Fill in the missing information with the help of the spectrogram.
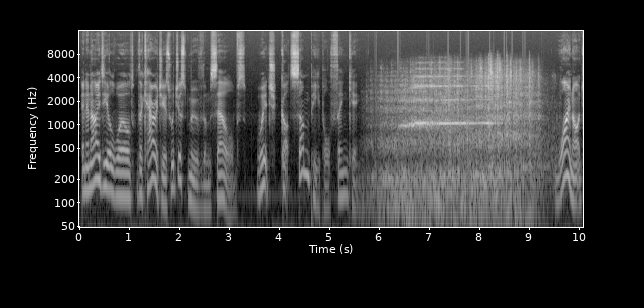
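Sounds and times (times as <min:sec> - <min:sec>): low rumble: 0:05.6 - 0:09.5
steam locomotive whistle: 0:06.4 - 0:08.5.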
